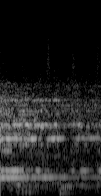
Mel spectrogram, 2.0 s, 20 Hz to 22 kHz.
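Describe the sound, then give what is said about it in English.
A 5 o'clock whistle blows one long, steady blast, a loud chord of sustained tones that holds unbroken for about two seconds with no voices over it. “We do it by blowing the 5 o'clock whistle.”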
